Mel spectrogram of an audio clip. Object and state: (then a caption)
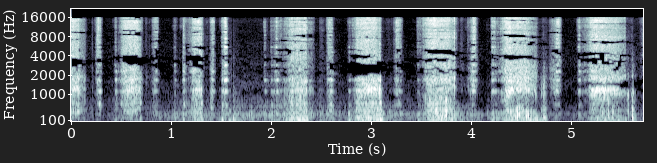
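Kinetic sand block being scraped. An iridescent metal knife blade scores crosshatch lines into the top of solid, packed teal kinetic sand in a small clear plastic container held in one hand. About thirteen short, bright, gritty scraping strokes come in a quick, uneven rhythm, each with a soft rasp and almost no low end.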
